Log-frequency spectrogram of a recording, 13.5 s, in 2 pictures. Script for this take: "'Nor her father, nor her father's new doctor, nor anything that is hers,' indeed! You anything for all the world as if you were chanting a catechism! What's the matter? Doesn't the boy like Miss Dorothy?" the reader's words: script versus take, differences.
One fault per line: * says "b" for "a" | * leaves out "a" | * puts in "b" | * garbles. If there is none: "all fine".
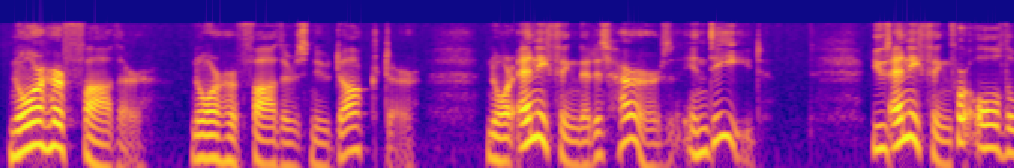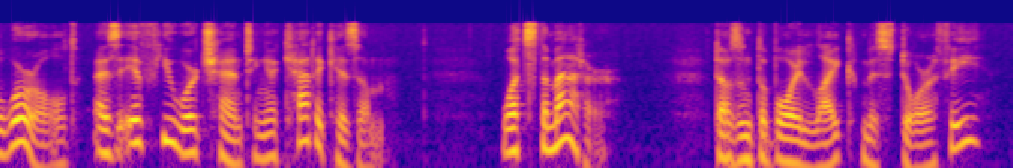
all fine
